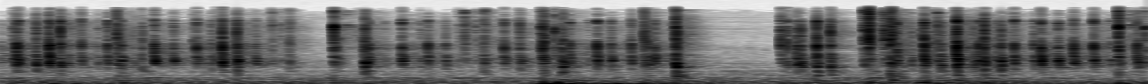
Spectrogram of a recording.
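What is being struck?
Plastic computer keyboard.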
